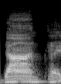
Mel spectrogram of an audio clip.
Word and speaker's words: Donte: And I did pronounce that right. Dante with a O, not an A, correct?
